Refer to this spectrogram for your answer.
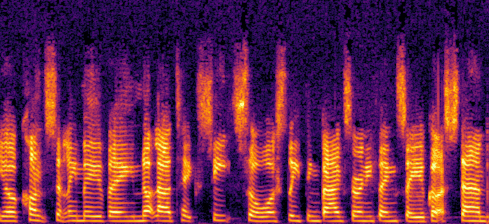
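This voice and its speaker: A woman talks at a fairly quick pace. She hardly pauses at all. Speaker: radio call-in guest. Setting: phone call over WhatsApp.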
